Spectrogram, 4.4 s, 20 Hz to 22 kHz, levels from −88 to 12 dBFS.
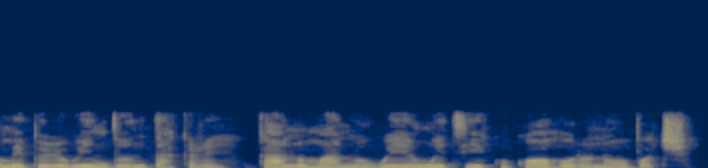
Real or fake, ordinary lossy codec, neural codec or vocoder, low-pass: real; none; none; 7.2 kHz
